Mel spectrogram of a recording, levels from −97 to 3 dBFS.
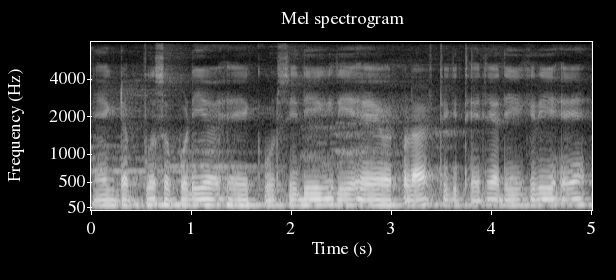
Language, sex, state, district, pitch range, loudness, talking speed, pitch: Marwari, male, Rajasthan, Nagaur, 95-100 Hz, -16 LUFS, 190 wpm, 95 Hz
